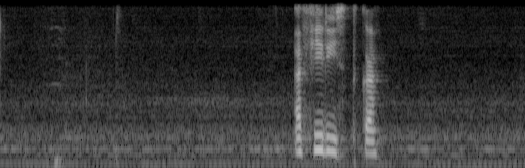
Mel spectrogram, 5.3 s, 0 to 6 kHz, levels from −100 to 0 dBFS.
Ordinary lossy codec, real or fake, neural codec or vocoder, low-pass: none; real; none; 5.4 kHz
